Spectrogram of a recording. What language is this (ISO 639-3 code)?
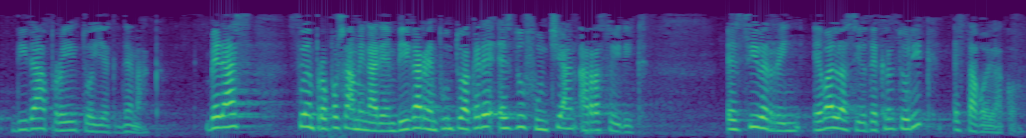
eus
